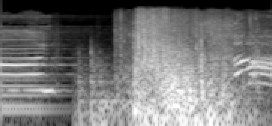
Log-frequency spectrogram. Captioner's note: crash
